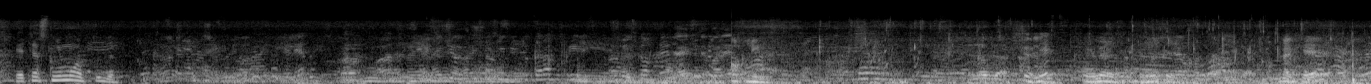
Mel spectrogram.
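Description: Young men talk and call out nearby, outdoors.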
